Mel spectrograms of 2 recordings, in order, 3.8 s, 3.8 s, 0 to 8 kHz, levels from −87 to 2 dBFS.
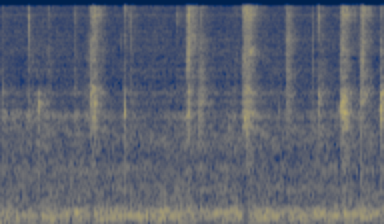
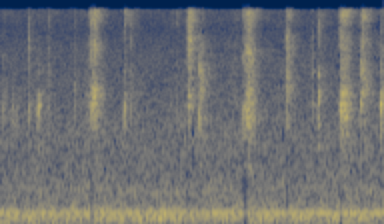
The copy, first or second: first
